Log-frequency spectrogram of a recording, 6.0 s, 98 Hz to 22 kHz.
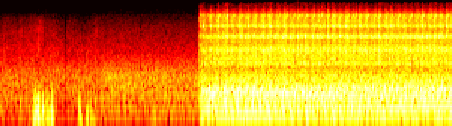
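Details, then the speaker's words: Water pump in a 1990 Fleetwood Bounder motorhome: silence, then harsh buzzing rattle pulsing about four times a second, sometimes grinder-like clicking; worn pump no longer pumping like before, about to fail, replaced with a new pump. "so yeah that pump is making some weird clicking noises that it shouldn't be making sometimes it's pretty bad that wasn't too bad but sometimes it's it sounds like a little grinder"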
